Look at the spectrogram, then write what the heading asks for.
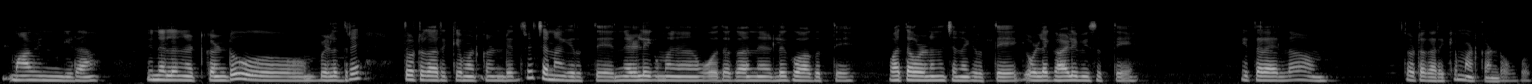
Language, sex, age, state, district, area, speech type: Kannada, female, 30-45, Karnataka, Chikkamagaluru, rural, spontaneous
